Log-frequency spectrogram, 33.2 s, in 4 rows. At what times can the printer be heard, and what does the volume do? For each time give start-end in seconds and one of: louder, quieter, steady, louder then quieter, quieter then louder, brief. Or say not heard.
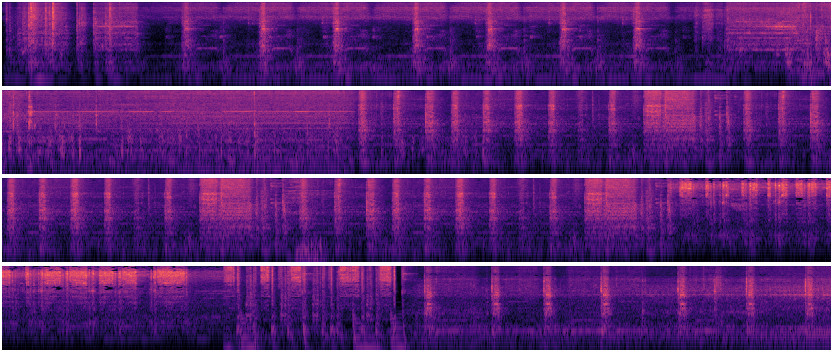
0.0-33.1 steady.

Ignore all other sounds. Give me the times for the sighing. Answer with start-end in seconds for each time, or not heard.
19.4-20.0.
